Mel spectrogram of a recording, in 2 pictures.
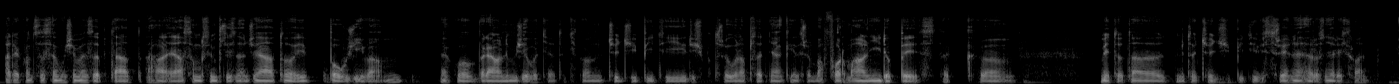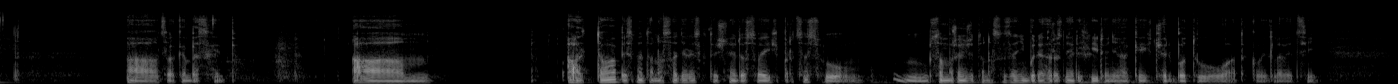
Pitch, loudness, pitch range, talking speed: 85 Hz, -40 LUFS, 80-90 Hz, 145 wpm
